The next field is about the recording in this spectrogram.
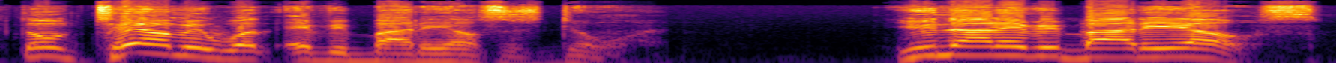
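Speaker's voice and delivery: lightly voiced grandmother laying down the law; a hint of a scolding grandmother building to a firm cry; animated grandmother. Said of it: "she was so animated about it".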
